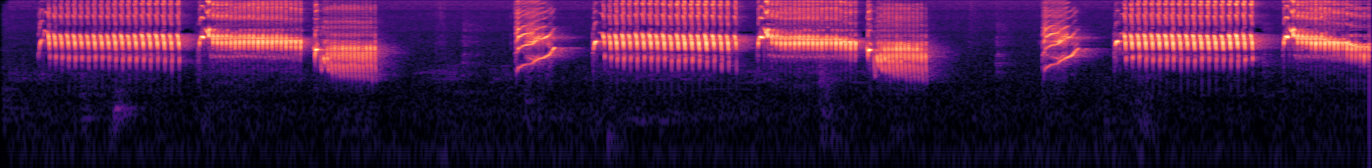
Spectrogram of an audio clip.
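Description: A canary sings fast, rolling trills broken by quick upward-sweeping whistles.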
